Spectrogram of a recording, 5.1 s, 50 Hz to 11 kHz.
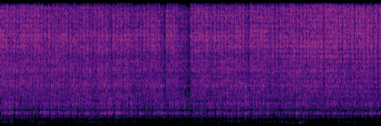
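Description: A pressure canner's weighted regulator jiggles at 10 pounds pressure while English garden peas are processed on a stovetop burner, giving a steady, loud hissing rattle that runs continuously with no talk.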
